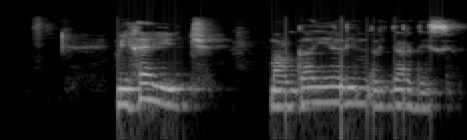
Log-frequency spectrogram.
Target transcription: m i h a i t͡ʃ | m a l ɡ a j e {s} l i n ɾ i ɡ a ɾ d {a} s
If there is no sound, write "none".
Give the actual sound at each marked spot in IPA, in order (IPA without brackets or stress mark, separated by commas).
none, i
